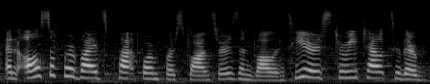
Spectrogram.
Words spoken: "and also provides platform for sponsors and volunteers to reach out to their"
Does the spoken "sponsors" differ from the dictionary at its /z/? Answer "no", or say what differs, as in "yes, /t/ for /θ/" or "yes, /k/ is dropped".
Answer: no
